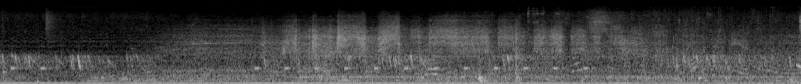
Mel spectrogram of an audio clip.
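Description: Game-show background music with a steady ticking pulse and a held low note coming in about three seconds in, over a hiss of running water that swells in the middle.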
